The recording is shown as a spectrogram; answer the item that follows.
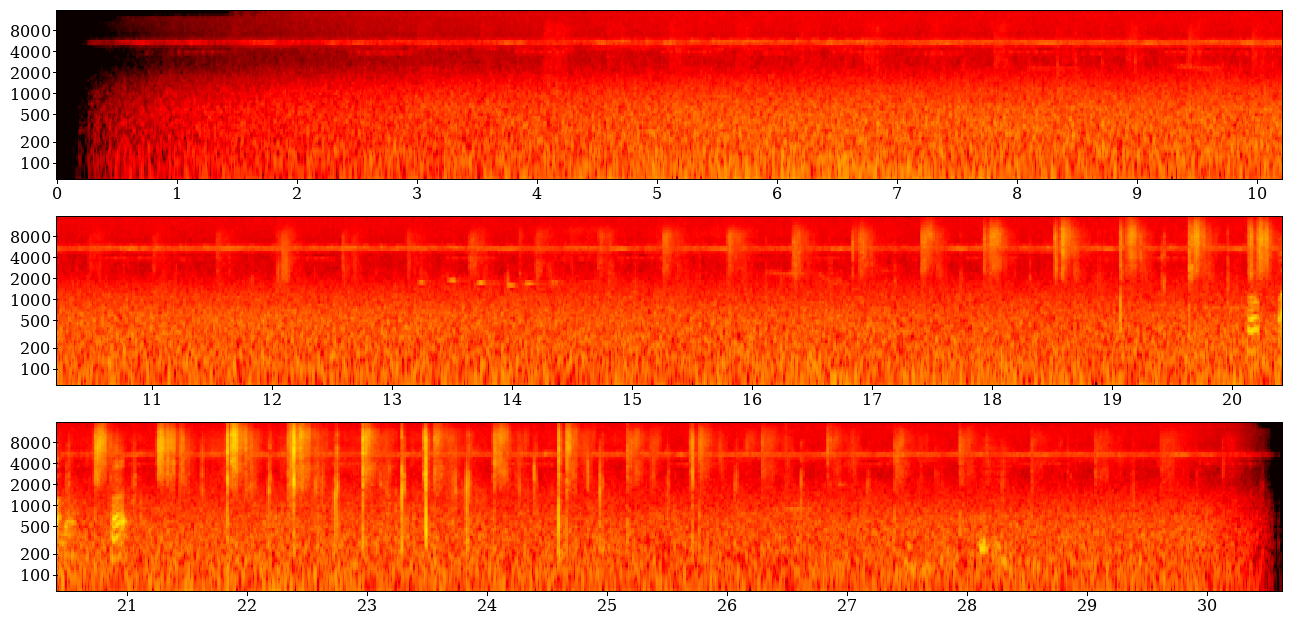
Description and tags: FR.PB.footsteps
NightAmbience at PraiaBranca, Brazil. Sea-waves, voices and wind as background, several kinds of insects making their performance, and Kim walking by, whistling, adding this rare sound make by his "flip-Flops".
